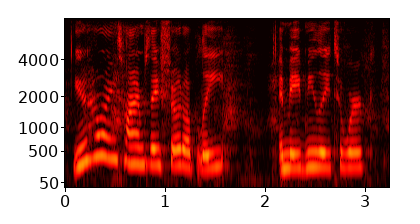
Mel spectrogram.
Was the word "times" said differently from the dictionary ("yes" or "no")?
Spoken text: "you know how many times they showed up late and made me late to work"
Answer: no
